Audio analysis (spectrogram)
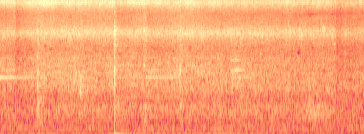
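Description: Chopped onions frying with salt in a hot pan for a lentil and tomato curry, giving a steady close sizzle with a few light stirring knocks and no voices.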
